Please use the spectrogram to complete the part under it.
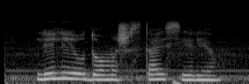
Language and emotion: Russian, neutral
